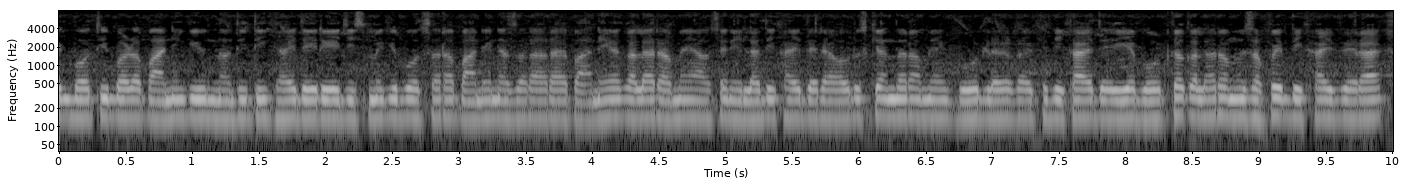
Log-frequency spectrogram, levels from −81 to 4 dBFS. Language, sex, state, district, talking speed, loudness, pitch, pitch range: Hindi, male, Goa, North and South Goa, 295 wpm, -29 LUFS, 135 Hz, 135-140 Hz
